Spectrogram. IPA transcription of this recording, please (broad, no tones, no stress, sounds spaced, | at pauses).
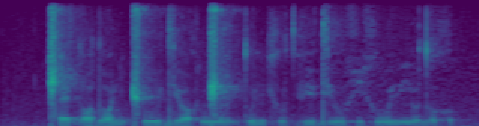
ǁ ɛ d ɔ d ɔː nʲ ǁ uː dʲ ɔː x ŋ͡ǁ ɯː d t u nʲ x uː t vʲ ɯː dʲ uː x i x uː nʲ ŋ o d o x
